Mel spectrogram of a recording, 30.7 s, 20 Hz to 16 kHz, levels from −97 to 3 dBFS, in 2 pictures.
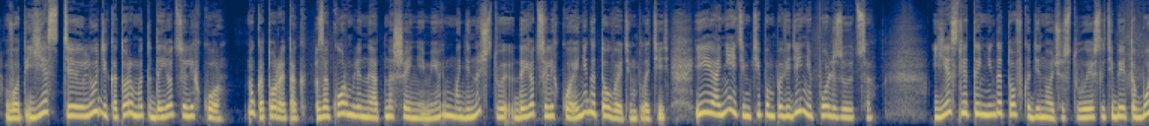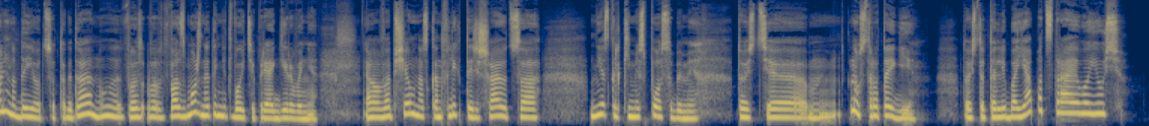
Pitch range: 205-260 Hz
